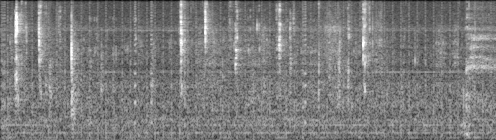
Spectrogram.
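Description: Close-miked eating: chewing, with scattered small clicks from a plastic fork on a plate, over a faint steady hum.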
